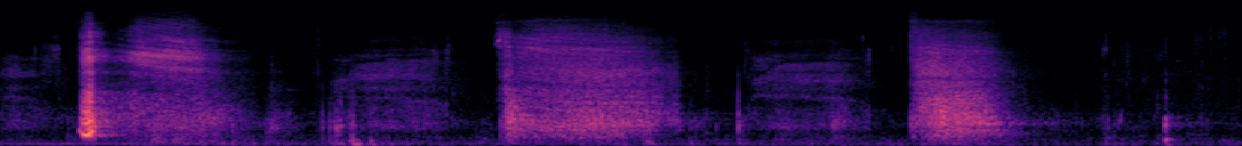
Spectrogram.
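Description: A person blows three long breaths into something, each a soft airy rush lasting over a second with pauses between, preceded by a sharp click and followed by faint small knocks.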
